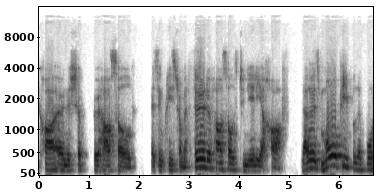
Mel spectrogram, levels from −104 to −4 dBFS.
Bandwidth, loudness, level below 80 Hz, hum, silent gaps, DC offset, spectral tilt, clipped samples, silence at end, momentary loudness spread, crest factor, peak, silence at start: 6.4 kHz; -18 LUFS; -60 dBFS; none; 2.10-2.23 s, 5.18-5.23 s; under 0.1%; -8 dB/octave; under 0.1%; 0 s; 9 LU; 12 dB; -6 dBFS; 0 s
